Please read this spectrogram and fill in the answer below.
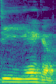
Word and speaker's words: Diego: it's Well, pronounced it's a Spanish word. Diego.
